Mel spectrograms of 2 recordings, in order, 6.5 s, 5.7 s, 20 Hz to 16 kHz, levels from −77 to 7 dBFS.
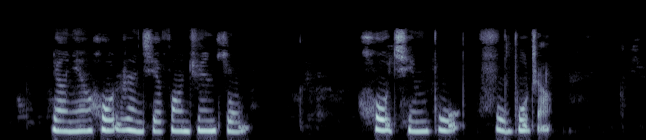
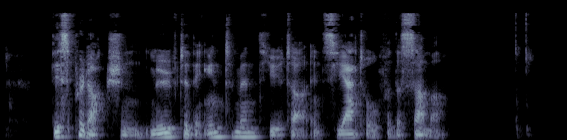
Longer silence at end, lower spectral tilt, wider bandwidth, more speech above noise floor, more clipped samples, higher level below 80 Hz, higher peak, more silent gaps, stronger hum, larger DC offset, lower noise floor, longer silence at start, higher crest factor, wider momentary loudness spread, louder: first, 0.95 s vs 0.35 s; about the same, -3 dB/octave vs -2.5 dB/octave; second, 7.6 kHz vs 11.5 kHz; second, 49 dB vs over 64 dB; neither; second, -64 dBFS vs -58 dBFS; about the same, -2 dBFS vs -2 dBFS; neither; neither; neither; second, -66 dBFS vs under -90 dBFS; about the same, 0.5 s vs 0.5 s; second, 18 dB vs 26 dB; second, 10 LU vs 14 LU; first, -18 LUFS vs -25 LUFS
